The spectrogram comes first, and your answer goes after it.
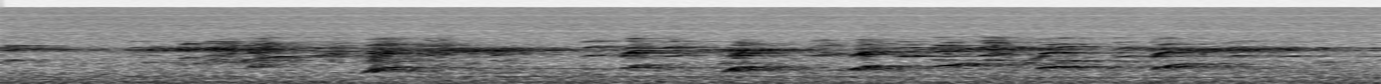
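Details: A group of coyotes calls together in a dense chorus. Overlapping rising and falling wavering howls mix with short yips, all continuing throughout against a steady background hiss.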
